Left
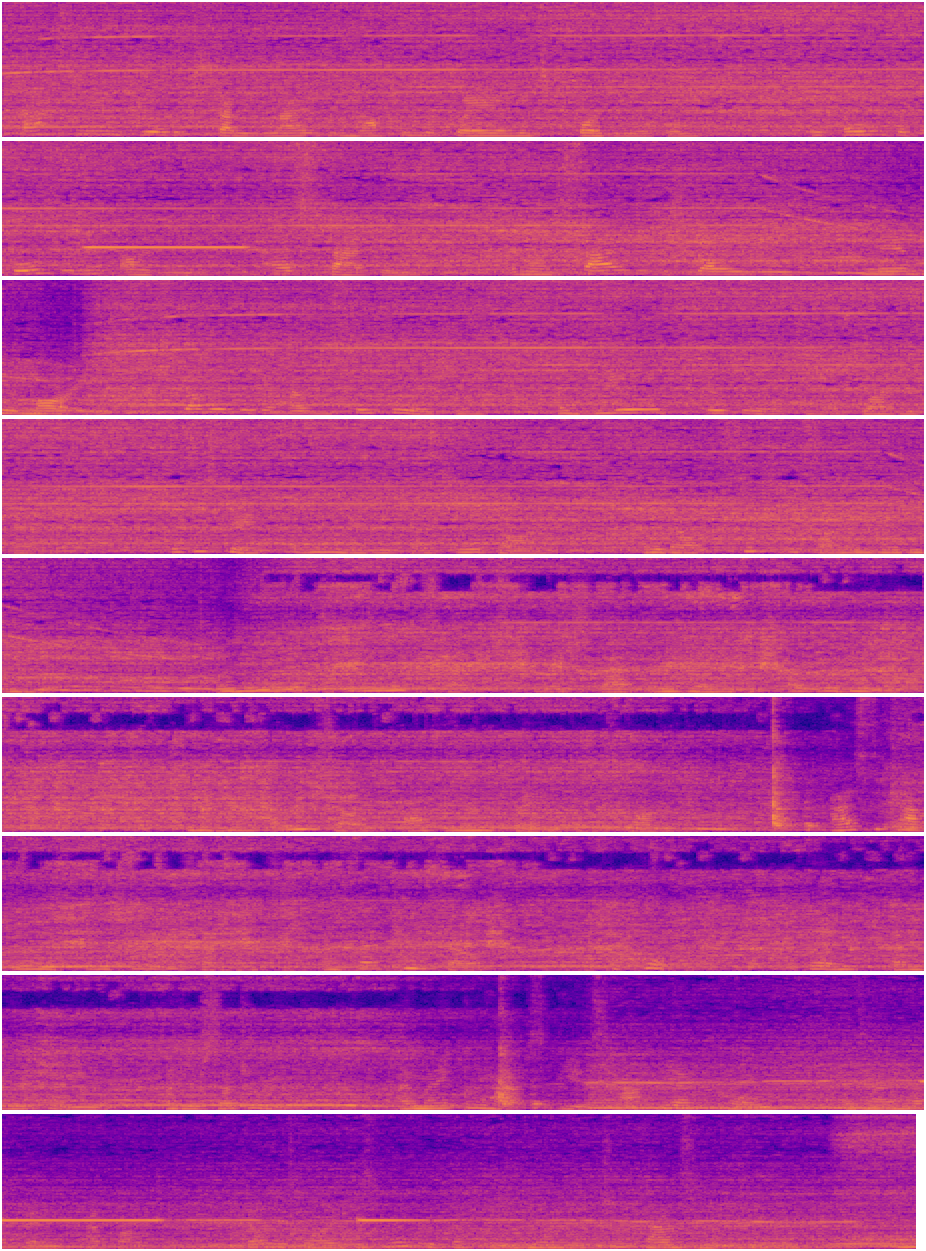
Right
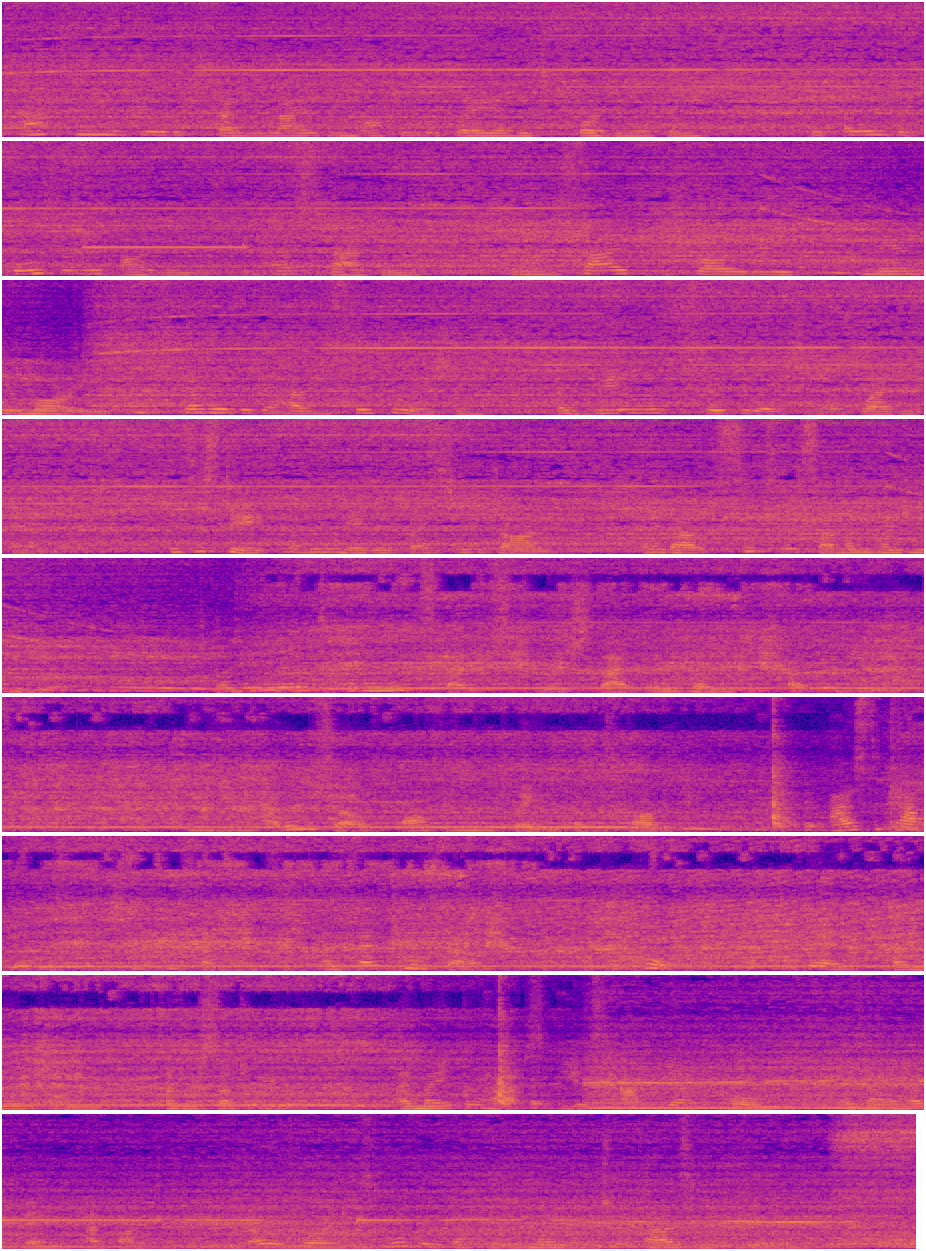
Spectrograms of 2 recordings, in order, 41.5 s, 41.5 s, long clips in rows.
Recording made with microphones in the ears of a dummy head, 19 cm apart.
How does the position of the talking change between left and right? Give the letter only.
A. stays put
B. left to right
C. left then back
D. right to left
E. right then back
B.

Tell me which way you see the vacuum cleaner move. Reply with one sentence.
You can hear the vacuum cleaner travel towards the right.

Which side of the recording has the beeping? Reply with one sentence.
You can hear the beeping in the centre.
